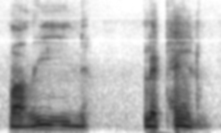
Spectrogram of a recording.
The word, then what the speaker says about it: Marine Le Pen: I listened to the uh pronunciation. Marin Le Pen is imprisoned in France to keep her from winning an election.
